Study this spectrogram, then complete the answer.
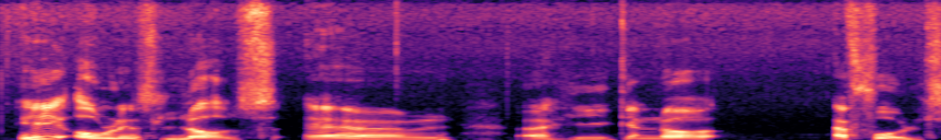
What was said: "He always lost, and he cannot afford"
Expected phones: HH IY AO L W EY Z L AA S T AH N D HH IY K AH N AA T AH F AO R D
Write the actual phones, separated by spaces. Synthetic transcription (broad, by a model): HH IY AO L W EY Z L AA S AH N HH IY K AH N AA T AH F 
